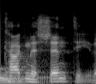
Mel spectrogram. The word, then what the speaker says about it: cognoscenti: It has nothing to do with tennis, although I did enjoy the tennis analyst said that the tennis cognoscenti, so maybe Ooh. It's cognoscenti, that was the British pronunciation, pointed out.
